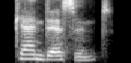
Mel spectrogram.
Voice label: "candescent", Indian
